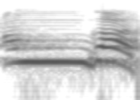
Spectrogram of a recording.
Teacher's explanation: क्योंकि हम जब भी अंग बोलते हैं तो लगता है अंग कंठ से, देखते हो आपने अभी पढ़ा कि कवर्ग का उच्चारण स्थान कंठ दिया है, कंठ से तो हो ही रहा है, लेकिन हम जब बोलते हैं अंग तो लगता है कंठ से मेरी ध्वनि कहाँ जा रही है, नाक में। कहाँ जा रही है, नाक में, यानी मुख से नाक में, अनु से नाक में, नासिका में। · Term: अनुनासिक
